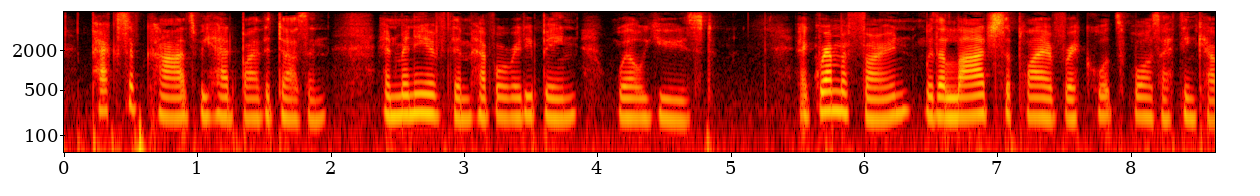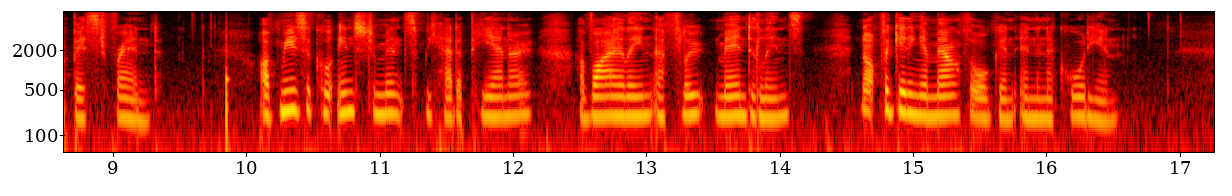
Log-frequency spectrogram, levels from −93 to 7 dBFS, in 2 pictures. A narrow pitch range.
Yes: narrow, 1.8 semitones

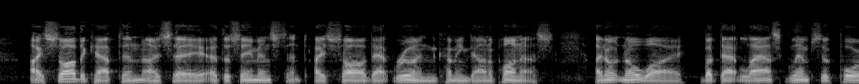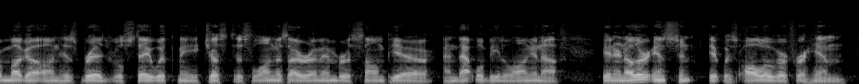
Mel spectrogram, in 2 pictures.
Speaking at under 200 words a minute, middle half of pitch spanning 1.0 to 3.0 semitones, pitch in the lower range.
No: fast, 205 wpm; narrow, 2.4 semitones; very low, 90 Hz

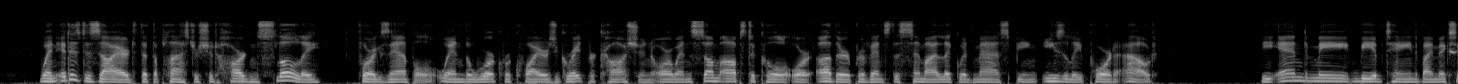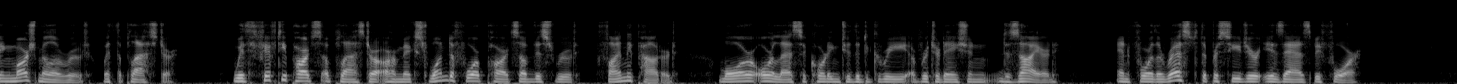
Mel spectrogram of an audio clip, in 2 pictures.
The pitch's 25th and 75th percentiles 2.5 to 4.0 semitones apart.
Yes: average, 2.9 semitones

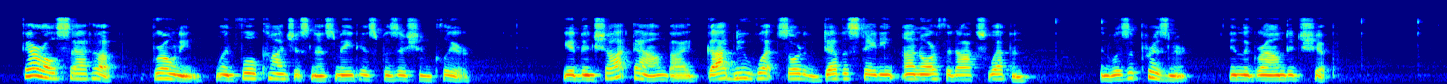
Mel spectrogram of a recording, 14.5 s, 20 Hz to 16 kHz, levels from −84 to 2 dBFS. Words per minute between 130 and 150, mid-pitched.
No: slow, 135 wpm; very high, 265 Hz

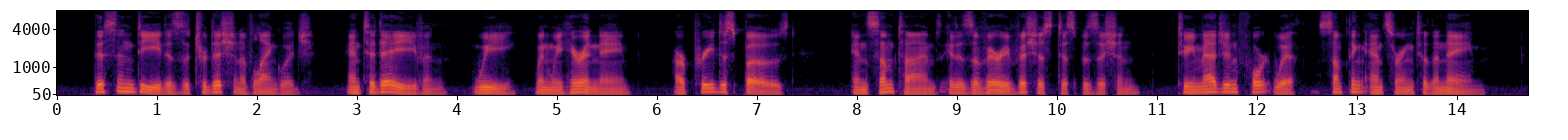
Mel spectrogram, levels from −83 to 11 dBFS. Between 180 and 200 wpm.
No: average, 145 wpm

